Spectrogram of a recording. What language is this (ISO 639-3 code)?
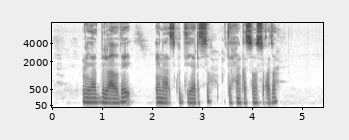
som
